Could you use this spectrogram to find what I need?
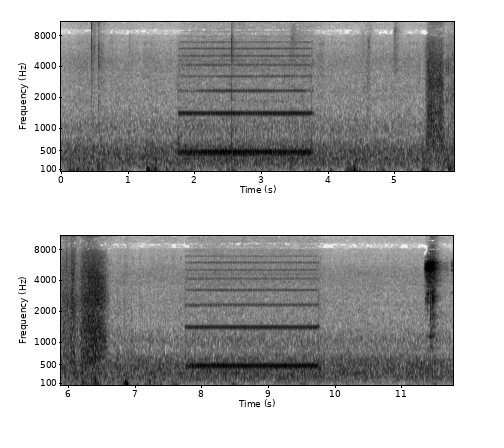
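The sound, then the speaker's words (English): A phone line rings twice, each long buzzy tone lasting about two seconds with a pause between, heard over a faint hiss with a brief noisy burst between the rings. “So let's get him on the phone here.”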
